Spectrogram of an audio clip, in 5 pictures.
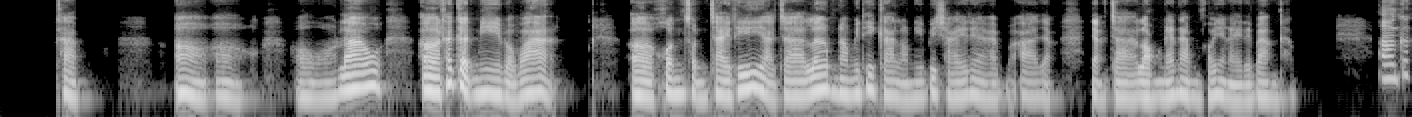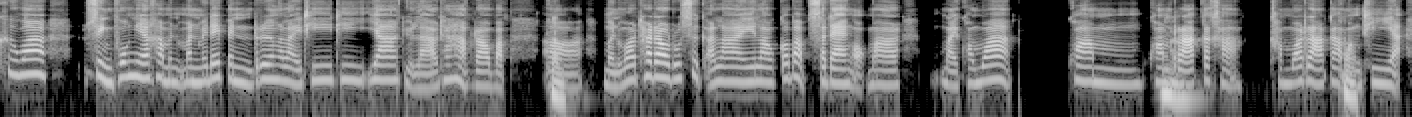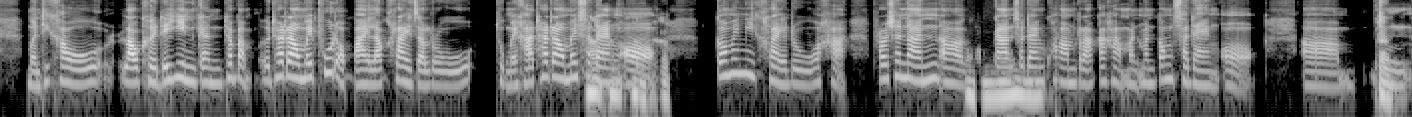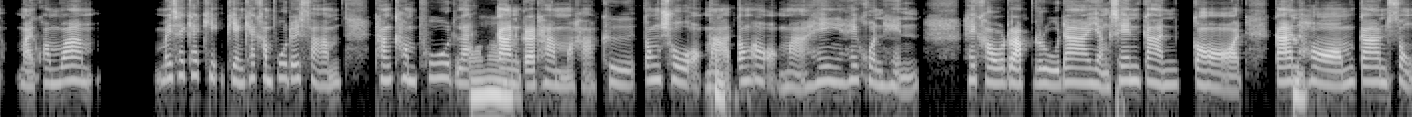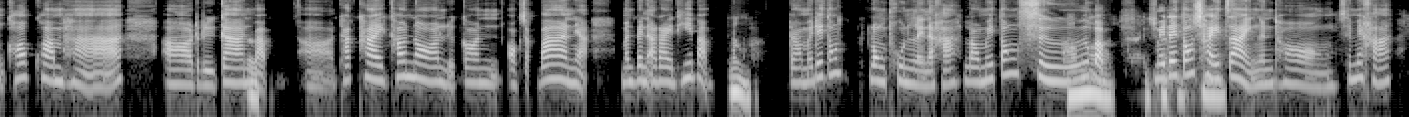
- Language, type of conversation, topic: Thai, podcast, คุณกับคนในบ้านมักแสดงความรักกันแบบไหน?
- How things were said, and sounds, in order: tapping; "ก่อน" said as "กอน"; other background noise; stressed: "ซื้อ"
